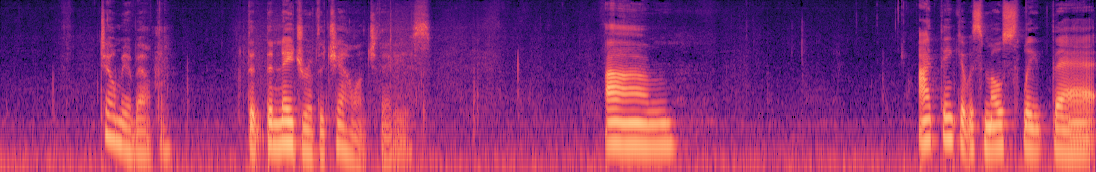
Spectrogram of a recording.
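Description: An elderly woman speaks calmly and close to a microphone.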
